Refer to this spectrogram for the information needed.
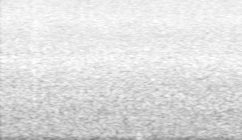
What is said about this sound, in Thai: ได้ยินเสียงฝนไหมครับ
